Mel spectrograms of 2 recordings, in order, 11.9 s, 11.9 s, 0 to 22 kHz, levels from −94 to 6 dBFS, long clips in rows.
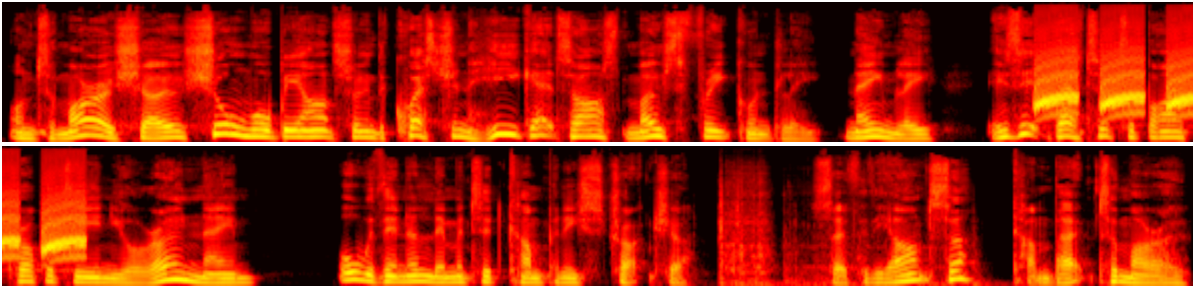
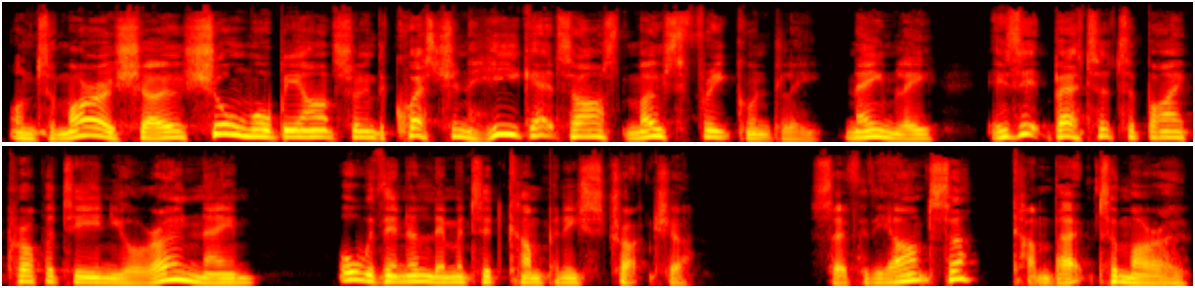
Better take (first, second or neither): second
